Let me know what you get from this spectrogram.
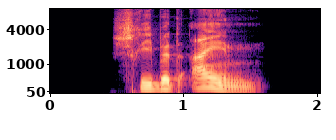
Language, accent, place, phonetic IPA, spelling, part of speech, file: German, Germany, Berlin, [ˌʃʁiːbət ˈaɪ̯n], schriebet ein, verb, De-schriebet ein.ogg
- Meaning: second-person plural subjunctive II of einschreiben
